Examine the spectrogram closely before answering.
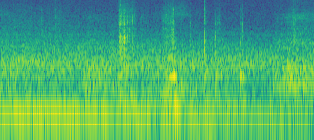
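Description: A pencil scratches softly across wood.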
